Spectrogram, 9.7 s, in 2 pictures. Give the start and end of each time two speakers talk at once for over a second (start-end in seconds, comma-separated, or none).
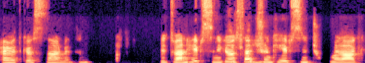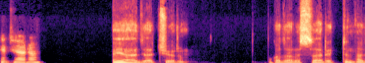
none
